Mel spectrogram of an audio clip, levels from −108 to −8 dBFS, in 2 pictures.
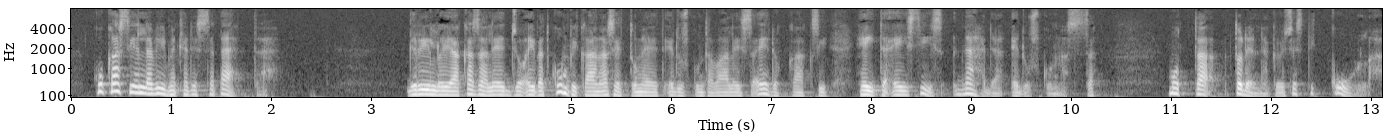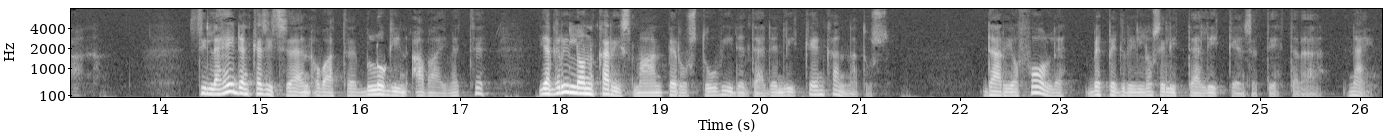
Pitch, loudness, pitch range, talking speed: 125 Hz, -20 LUFS, 105-155 Hz, 95 wpm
